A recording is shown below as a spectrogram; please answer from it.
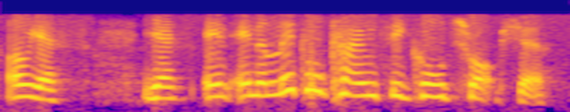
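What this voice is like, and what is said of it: British English accent. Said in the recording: “out of state, I take it. I can tell by the accent. ... I'm in the UK ... I love the accent”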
